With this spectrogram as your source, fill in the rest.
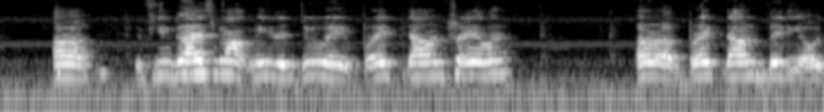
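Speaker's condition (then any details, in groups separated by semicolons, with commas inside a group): Cerebral palsy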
